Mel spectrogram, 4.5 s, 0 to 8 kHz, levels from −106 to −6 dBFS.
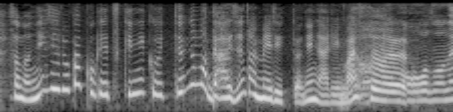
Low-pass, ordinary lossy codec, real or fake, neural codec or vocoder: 7.2 kHz; none; fake; autoencoder, 48 kHz, 32 numbers a frame, DAC-VAE, trained on Japanese speech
